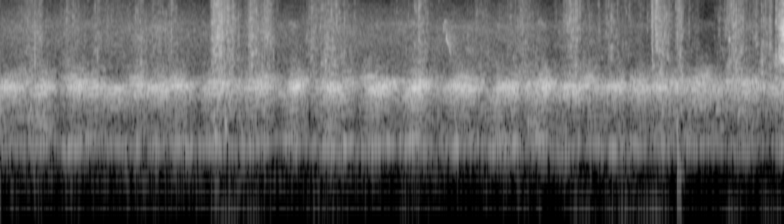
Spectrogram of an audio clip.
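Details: Male boreal digging frogs at a freshly formed puddle on once-dry ground, Misari park, Korea, call persistently for mates in a dense chorus of nasal, duck-like croaks, two or three each second, overlapping into a steady throb.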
